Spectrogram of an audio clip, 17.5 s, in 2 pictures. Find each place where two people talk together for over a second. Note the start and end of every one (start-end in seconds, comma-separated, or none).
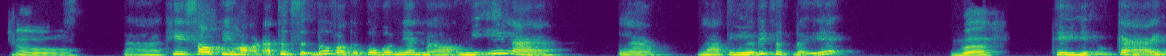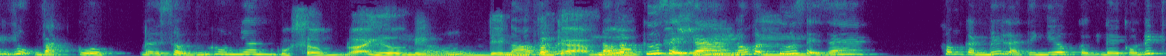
11.9-14.5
